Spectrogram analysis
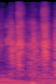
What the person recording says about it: il y a de l'eau vous entendez je mets de l'eau en fait et je secoue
